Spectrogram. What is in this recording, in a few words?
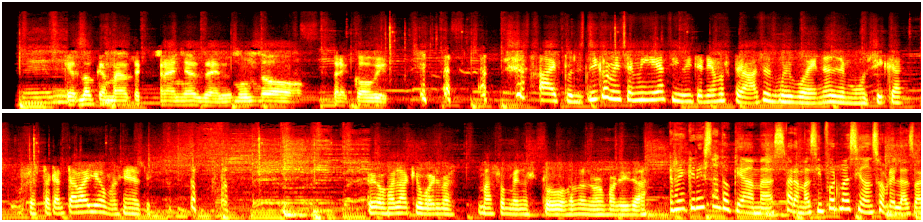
Spanish TV spots; Vaccine Confidence Project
